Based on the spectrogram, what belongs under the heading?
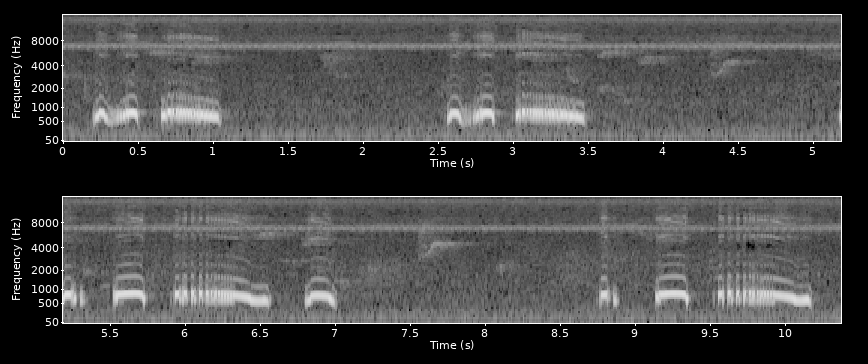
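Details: Spotted dove kept as a lure bird, being trained to call wild doves into a yard trap. Phrases of two or three short coos followed by a longer wavering coo repeat about every two and a half seconds over a faint high steady whine.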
